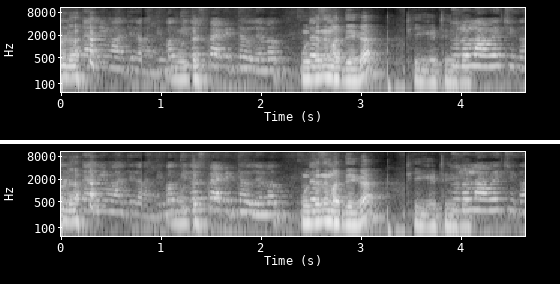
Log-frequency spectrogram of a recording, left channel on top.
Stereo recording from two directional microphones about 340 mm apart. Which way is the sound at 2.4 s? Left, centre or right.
Centre.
